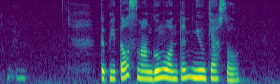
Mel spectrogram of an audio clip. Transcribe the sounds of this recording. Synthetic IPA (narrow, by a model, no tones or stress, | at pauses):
d̪̥ə̤b̥it̪ɔsmaŋɡʊŋwɔnt̪ənjukasɔl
